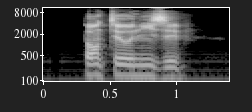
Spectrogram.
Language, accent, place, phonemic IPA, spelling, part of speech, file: French, France, Lyon, /pɑ̃.te.ɔ.ni.ze/, panthéoniser, verb, LL-Q150 (fra)-panthéoniser.wav
- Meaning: to pantheonize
